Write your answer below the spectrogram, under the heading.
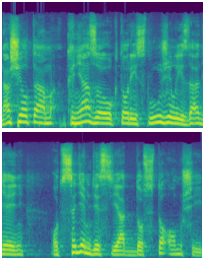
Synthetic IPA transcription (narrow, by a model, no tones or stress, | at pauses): naʃɪɛlt̪amkɲazɔʊkt̪ɔɾiːsluːʒilizaɟɛɲ | ʔɔt̪sɛɟɛmɟɛsɪad̪̚ːɔst̪ɔʔɔmʃḭː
